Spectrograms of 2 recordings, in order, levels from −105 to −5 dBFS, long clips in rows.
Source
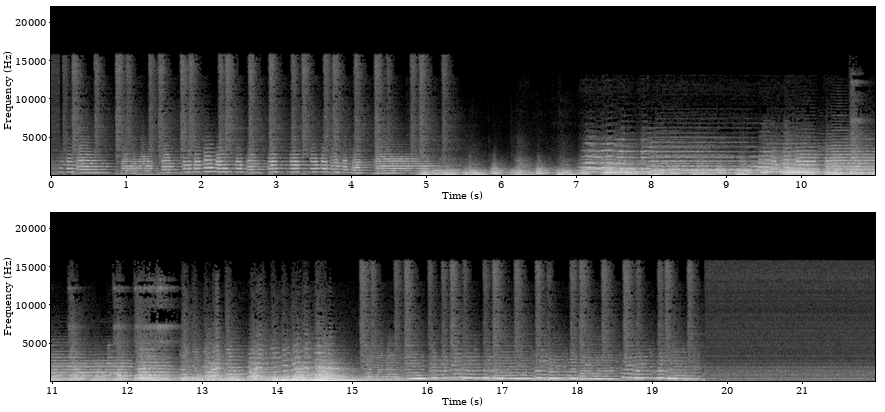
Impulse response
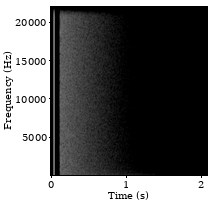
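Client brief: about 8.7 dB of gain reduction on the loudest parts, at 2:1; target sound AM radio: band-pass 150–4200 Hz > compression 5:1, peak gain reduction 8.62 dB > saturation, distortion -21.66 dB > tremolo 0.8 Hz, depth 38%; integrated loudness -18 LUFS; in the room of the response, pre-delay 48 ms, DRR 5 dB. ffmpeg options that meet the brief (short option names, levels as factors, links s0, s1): -filter_complex "[0:a]acompressor=threshold=0.0398:ratio=2,asplit=2[s0][s1];[1:a]atrim=start_sample=2205,adelay=48[s2];[s1][s2]afir=irnorm=-1:irlink=0,volume=0.794[s3];[s0][s3]amix=inputs=2:normalize=0,highpass=150,lowpass=4200,acompressor=threshold=0.0316:ratio=5,asoftclip=threshold=0.0531,tremolo=f=0.8:d=0.38,volume=9.44"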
